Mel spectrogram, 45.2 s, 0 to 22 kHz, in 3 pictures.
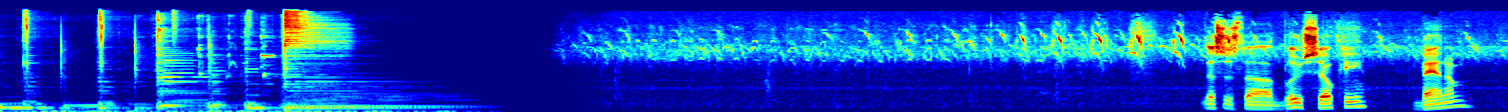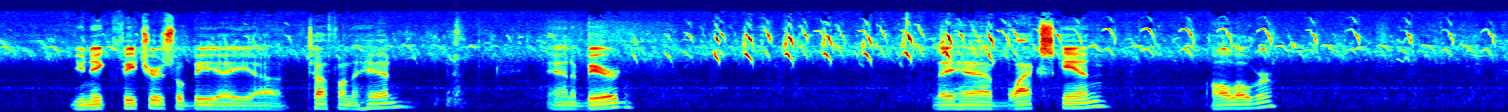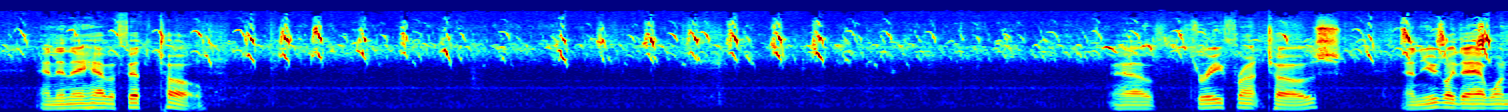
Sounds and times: Speech: 12.0 - 14.7, 15.8 - 19.2, 20.6 - 21.4, 24.4 - 26.2, 27.2 - 27.9, 30.5 - 32.3, 41.2 - 43.6, 44.2 - 45.2.

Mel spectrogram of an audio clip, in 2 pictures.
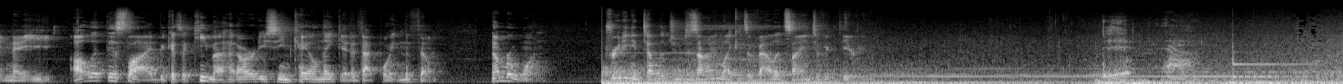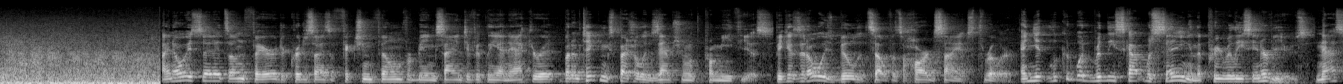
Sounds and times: Speech: 0.0 - 8.8, 15.0 - 26.8
Music: 6.0 - 13.2
Outside, rural or natural: 6.0 - 15.0.

